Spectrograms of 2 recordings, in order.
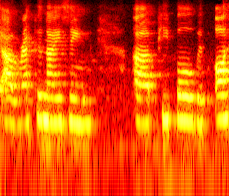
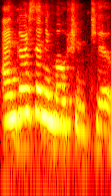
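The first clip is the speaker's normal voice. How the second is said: ordinary talk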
